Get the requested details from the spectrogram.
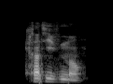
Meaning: worriedly; anxiously
- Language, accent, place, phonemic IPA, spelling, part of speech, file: French, France, Lyon, /kʁɛ̃.tiv.mɑ̃/, craintivement, adverb, LL-Q150 (fra)-craintivement.wav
